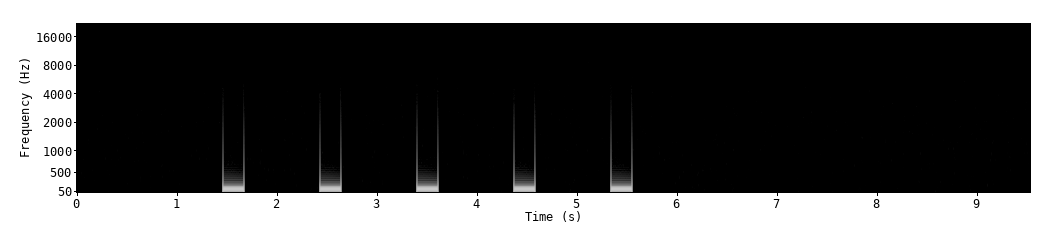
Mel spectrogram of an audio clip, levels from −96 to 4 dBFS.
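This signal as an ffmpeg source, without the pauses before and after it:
-f lavfi -i "aevalsrc='0.141*sin(2*PI*101*mod(t,0.97))*lt(mod(t,0.97),21/101)':d=4.85:s=44100"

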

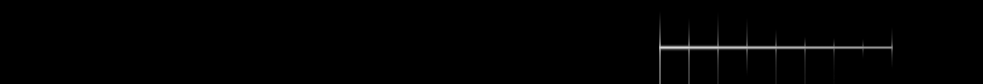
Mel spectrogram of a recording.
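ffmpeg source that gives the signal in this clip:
-f lavfi -i "aevalsrc='pow(10,(-5-3*floor(t/0.29))/20)*sin(2*PI*2140*t)':d=2.32:s=44100"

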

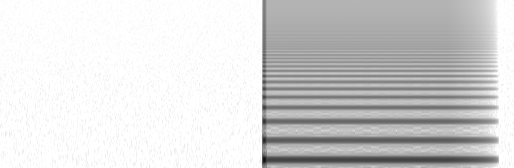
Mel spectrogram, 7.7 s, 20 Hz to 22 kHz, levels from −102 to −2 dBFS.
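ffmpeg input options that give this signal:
-f lavfi -i "aevalsrc='0.398*(2*lt(mod(229*t,1),0.5)-1)':d=3.542:s=44100,afade=t=in:d=0.02,afade=t=out:st=0.02:d=0.038:silence=0.075,afade=t=out:st=2.77:d=0.772"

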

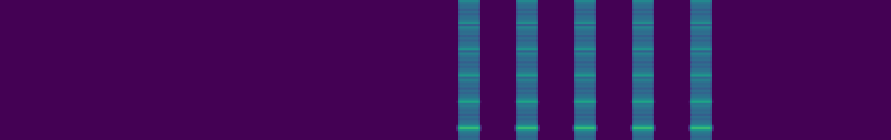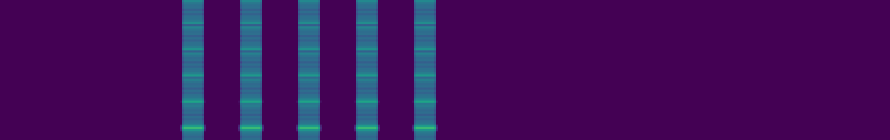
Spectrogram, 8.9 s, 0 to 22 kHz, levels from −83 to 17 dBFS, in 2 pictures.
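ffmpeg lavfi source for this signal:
-f lavfi -i "aevalsrc='0.141*(2*lt(mod(2040*t,1),0.5)-1)*clip(min(mod(mod(t,3.07),0.29),0.1-mod(mod(t,3.07),0.29))/0.005,0,1)*lt(mod(t,3.07),1.45)':d=6.14:s=44100"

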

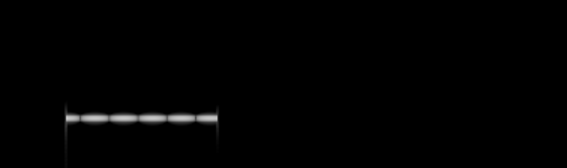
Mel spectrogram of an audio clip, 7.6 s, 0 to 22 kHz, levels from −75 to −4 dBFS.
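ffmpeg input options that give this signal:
-f lavfi -i "aevalsrc='0.0562*(sin(2*PI*1220*t)+sin(2*PI*1222.6*t))':d=2.02:s=44100"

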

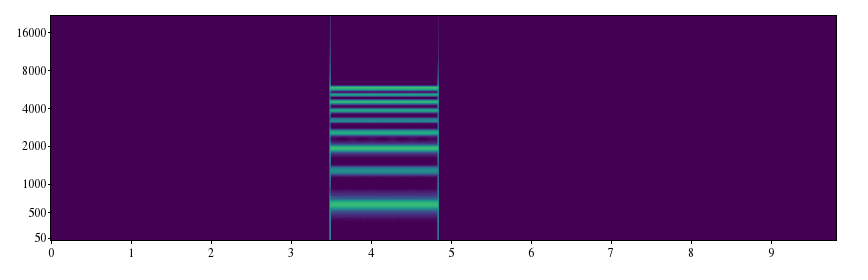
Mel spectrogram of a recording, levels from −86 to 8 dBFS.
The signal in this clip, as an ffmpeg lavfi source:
-f lavfi -i "aevalsrc='0.0794*sin(2*PI*644*t)+0.0112*sin(2*PI*1288*t)+0.0944*sin(2*PI*1932*t)+0.0447*sin(2*PI*2576*t)+0.01*sin(2*PI*3220*t)+0.0316*sin(2*PI*3864*t)+0.0631*sin(2*PI*4508*t)+0.0168*sin(2*PI*5152*t)+0.112*sin(2*PI*5796*t)':d=1.35:s=44100"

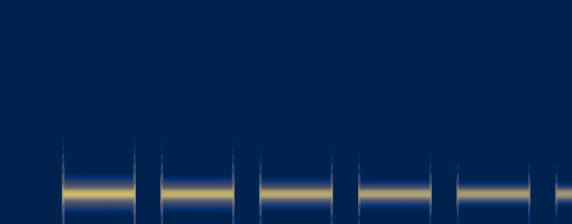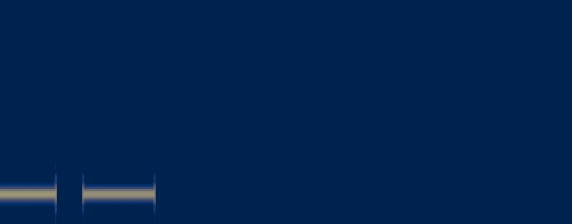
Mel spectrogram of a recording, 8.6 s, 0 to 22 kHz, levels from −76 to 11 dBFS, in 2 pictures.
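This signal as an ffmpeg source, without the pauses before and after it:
-f lavfi -i "aevalsrc='pow(10,(-5-3*floor(t/0.74))/20)*sin(2*PI*544*t)*clip(min(mod(t,0.74),0.54-mod(t,0.74))/0.005,0,1)':d=5.18:s=44100"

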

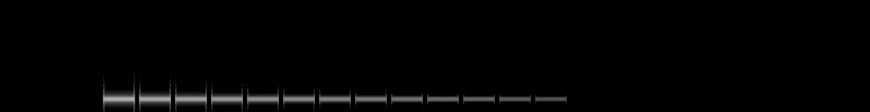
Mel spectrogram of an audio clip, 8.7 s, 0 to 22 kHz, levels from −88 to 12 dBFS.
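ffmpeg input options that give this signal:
-f lavfi -i "aevalsrc='pow(10,(-20-3*floor(t/0.36))/20)*sin(2*PI*475*t)*clip(min(mod(t,0.36),0.31-mod(t,0.36))/0.005,0,1)':d=4.68:s=44100"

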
